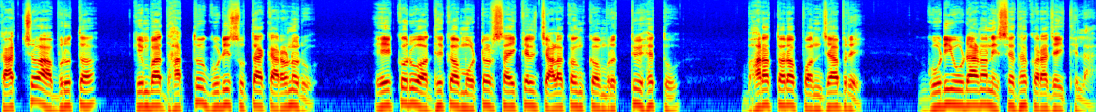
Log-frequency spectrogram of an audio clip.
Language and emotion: Odia, neutral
